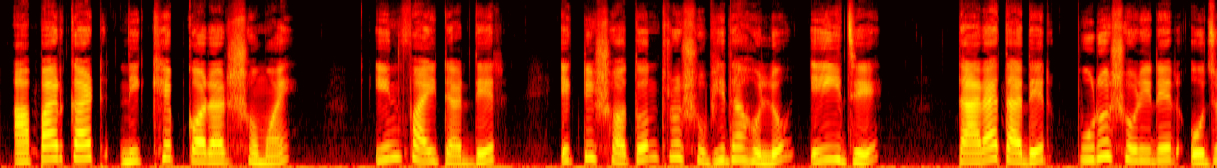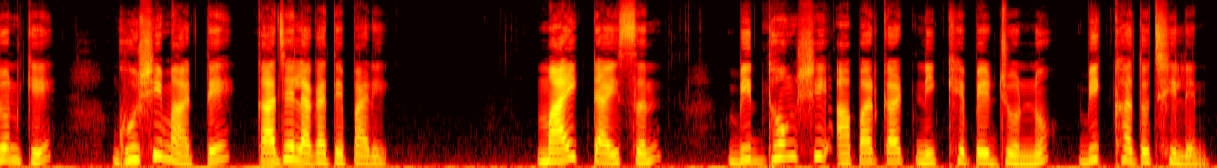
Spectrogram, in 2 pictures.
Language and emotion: Bengali, neutral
